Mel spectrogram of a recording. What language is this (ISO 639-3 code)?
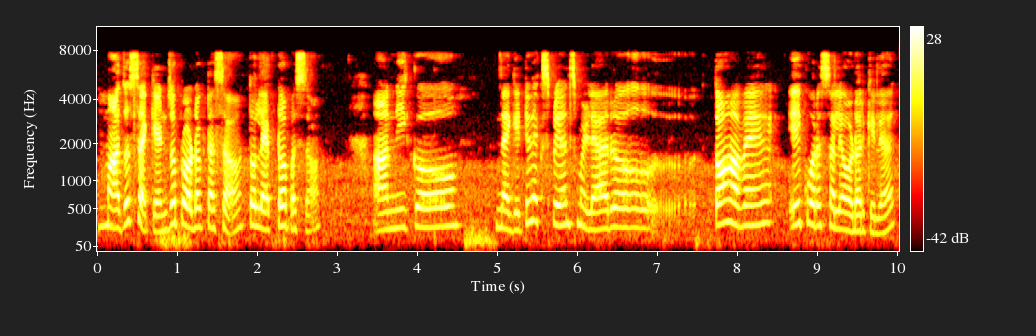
kok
